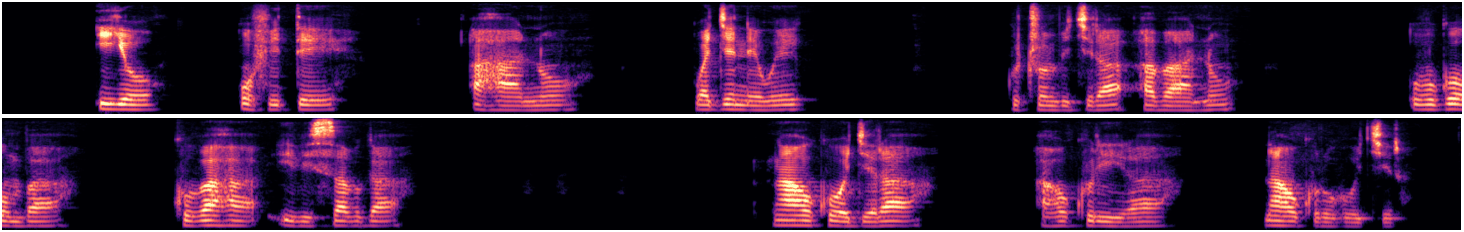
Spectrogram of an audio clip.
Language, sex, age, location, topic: Kinyarwanda, male, 25-35, Nyagatare, finance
